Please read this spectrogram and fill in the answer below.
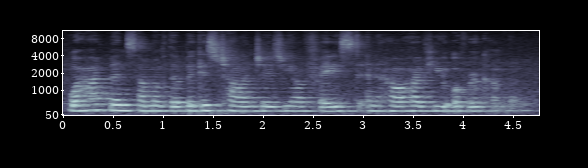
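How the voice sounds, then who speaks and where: A man's voice: high-pitched, flat delivery, normal speed, warm tone. A young man acting as an interviewer and reading prepared questions aloud. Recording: echoey room, distant mic, faint noise.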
